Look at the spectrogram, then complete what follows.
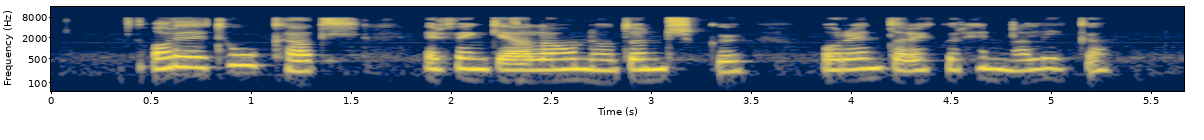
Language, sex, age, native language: Icelandic, female, 20-29, Icelandic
